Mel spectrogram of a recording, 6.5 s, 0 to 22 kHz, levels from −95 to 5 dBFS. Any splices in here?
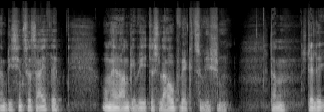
yes; 1 cut; at 5.3 s

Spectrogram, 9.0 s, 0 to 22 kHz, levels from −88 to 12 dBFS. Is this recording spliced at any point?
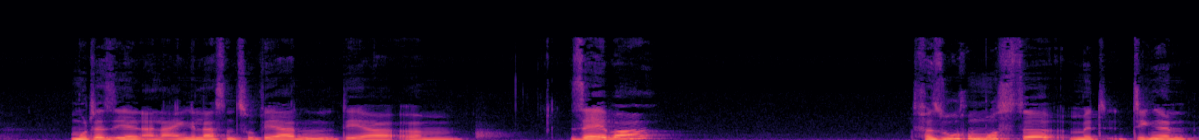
no; 0 cuts

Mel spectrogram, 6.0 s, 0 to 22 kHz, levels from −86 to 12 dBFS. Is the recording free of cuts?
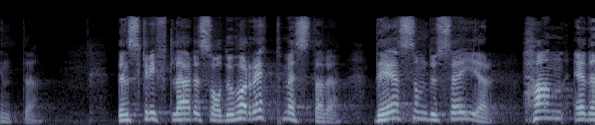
yes; 0 cuts

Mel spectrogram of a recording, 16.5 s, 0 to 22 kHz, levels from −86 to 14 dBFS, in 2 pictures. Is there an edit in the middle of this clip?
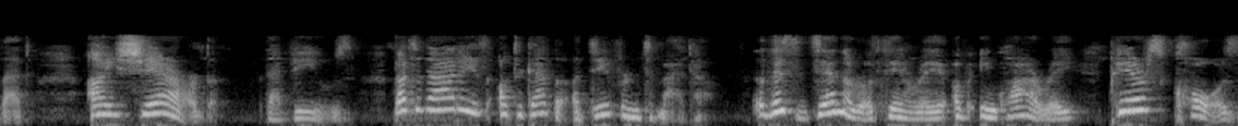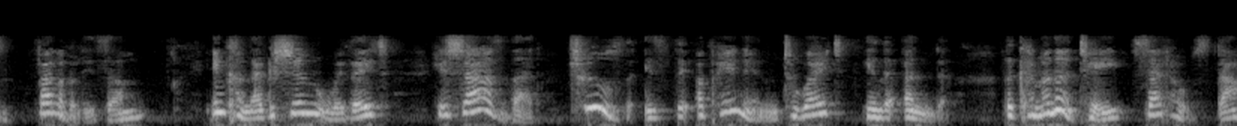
yes; 1 cut; at 5.0 s

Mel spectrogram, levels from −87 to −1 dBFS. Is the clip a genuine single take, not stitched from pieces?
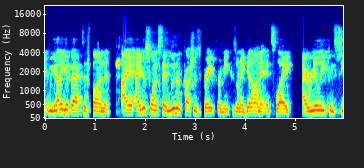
no; 1 cut; at 5.0 s

